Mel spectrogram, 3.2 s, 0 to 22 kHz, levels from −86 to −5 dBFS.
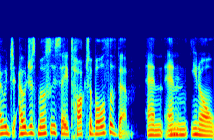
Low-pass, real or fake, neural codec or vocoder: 7.2 kHz; real; none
